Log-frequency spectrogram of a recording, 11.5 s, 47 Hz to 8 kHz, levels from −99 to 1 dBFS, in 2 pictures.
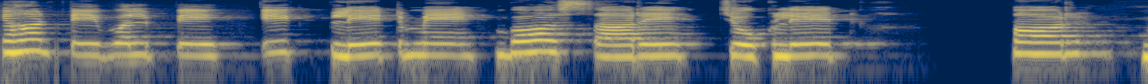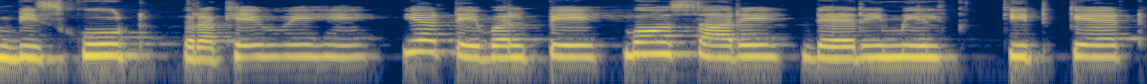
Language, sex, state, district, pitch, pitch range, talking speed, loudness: Hindi, female, Bihar, Saran, 265 Hz, 250-280 Hz, 120 wpm, -13 LUFS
